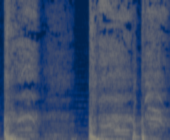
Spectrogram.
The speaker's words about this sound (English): Just know your editing skills, so he's got a cough there. Ooh, need to cut them out.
